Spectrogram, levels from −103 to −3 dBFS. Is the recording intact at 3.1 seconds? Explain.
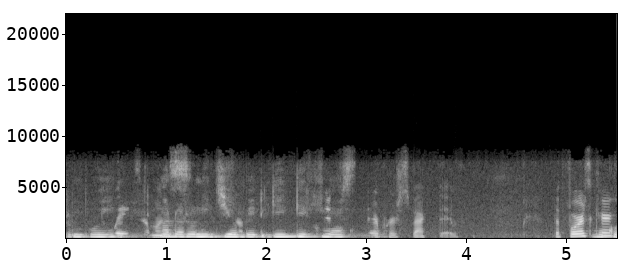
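No. Speech suppressed in double talk runs from 1.24 to 3.1 s: the echo canceller likely mistook overlapping talk for echo, so the voice dips by up to about 15 dB in pieces. An echo leak spans 2.25 to 3.22 s, likely from one side's canceller missing loudspeaker pickup, leaving a faint copy about 30 dB down, delayed about 0.25 s.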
